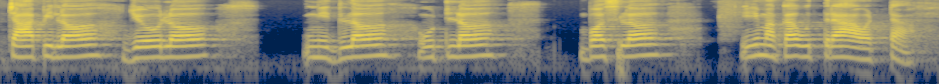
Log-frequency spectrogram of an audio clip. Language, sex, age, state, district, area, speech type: Goan Konkani, female, 30-45, Goa, Tiswadi, rural, spontaneous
